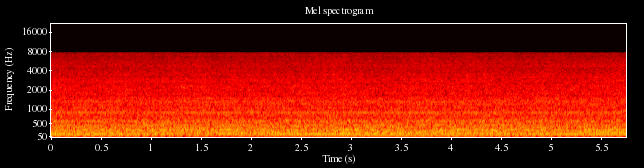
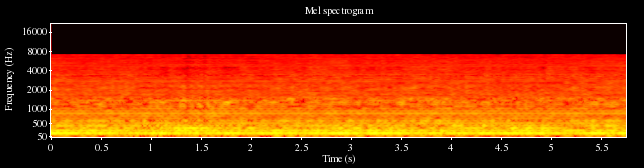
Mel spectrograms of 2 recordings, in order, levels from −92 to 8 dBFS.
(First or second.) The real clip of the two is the first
